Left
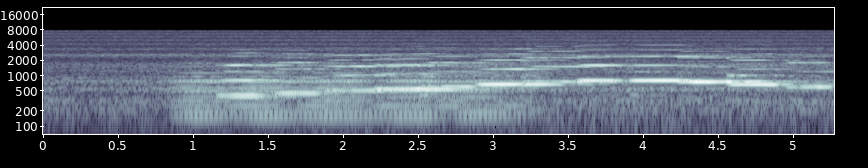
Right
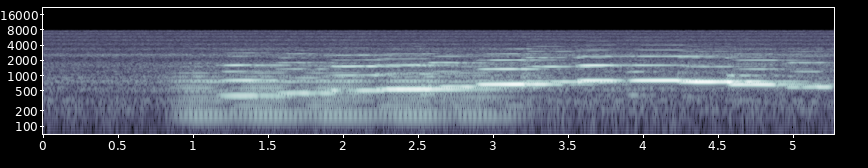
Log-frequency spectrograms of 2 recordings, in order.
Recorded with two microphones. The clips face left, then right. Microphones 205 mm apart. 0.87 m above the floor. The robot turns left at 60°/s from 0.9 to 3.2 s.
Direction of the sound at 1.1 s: 140° left.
